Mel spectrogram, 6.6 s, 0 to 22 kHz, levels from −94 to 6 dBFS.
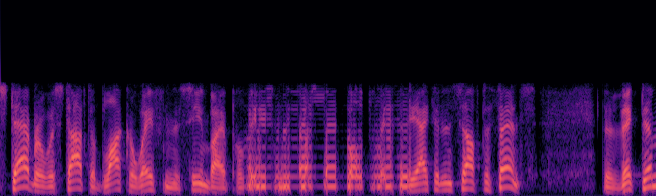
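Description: AMR narrowband mobile codec damage runs through the whole clip. The speech has been squeezed into a phone-line band of about 150 Hz to 3.5 kHz, with nothing above 3.7 kHz, so sibilants and air are gone. The speech is rebuilt from a vocal-tract model driven by sparse pulses, and at this level the damage is plainly audible: a buzzy, synthetic edge that points to a mid-rate mode of around 10 kbps.

Robotic sound from repeated short buffers appears from 2.43 to 4.09 s, between "from the scene by" and "he acted in self". The speech turns into a rigid, metallic buzz pitched at 200 Hz while still loosely tracking the syllables. That buzz matches a 5 ms chunk being replayed over and over, most likely because fresh audio reached the playback buffer too rarely. Most of the sound in this stretch is repetition rather than new audio.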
